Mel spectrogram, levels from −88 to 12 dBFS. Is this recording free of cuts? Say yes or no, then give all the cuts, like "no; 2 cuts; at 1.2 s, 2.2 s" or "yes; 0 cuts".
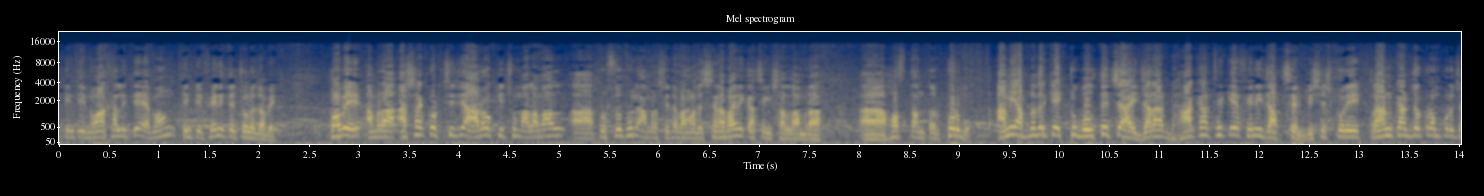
yes; 0 cuts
